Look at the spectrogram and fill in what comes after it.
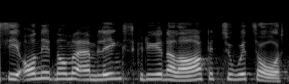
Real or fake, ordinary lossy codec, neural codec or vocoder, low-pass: fake; none; codec, 16 kHz, 4 kbps, X-Codec, WavLM features, trained on Multilingual LibriSpeech; 7.2 kHz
